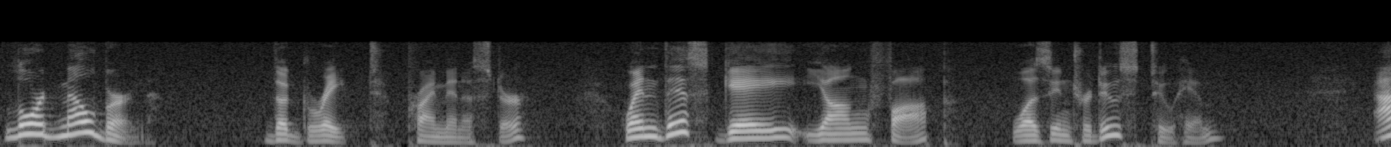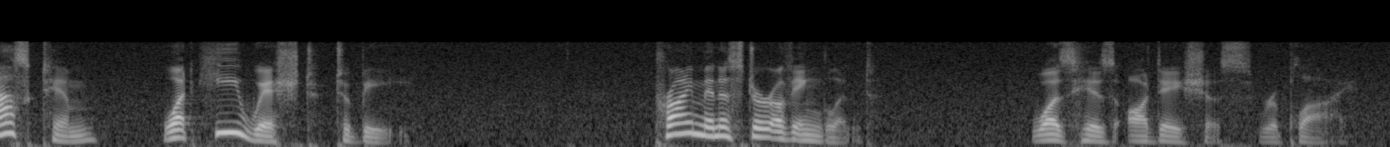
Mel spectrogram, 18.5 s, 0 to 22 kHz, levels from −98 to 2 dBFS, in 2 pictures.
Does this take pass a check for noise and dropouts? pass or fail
pass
